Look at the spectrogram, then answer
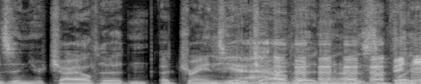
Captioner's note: laughs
